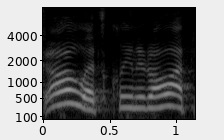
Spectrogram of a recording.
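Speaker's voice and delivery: put-on high, loud cheer to a child; exaggerated upbeat parent voice; playful exclaiming. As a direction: make tidying sound like fun. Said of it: "And be like".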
